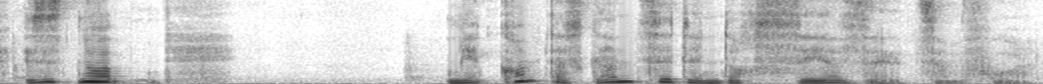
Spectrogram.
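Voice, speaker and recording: An actress playing a concerned, inquisitive Victorian woman in a German radio play, with an expressive, questioning and musing delivery. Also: low-pitched, breathy edge, exaggerated voice.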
